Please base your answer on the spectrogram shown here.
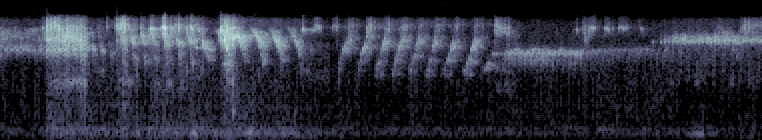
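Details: Bar-winged prinia, aged one year, opens with loud buzzy bursts, then a fast run of sharp repeated high notes that slows, followed by thin, level, high whistled trills.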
